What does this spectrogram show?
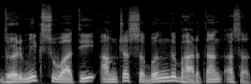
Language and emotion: Goan Konkani, neutral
